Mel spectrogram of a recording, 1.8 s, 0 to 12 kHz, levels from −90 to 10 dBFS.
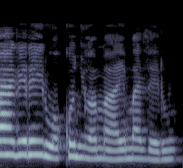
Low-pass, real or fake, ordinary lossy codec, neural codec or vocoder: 7.2 kHz; fake; none; codec, 16 kHz, 8 kbps, FreqCodec, larger model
